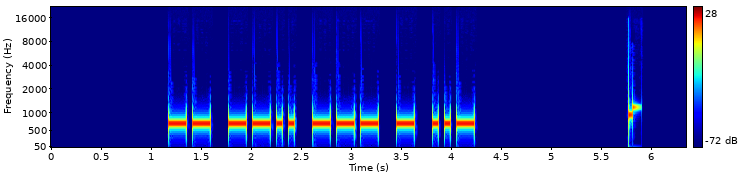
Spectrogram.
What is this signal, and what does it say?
Morse code, heard as a keyed tone, about 20 wpm, 700 Hz. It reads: MZOTU
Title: Code Groups - 5 Letters - 20wpm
